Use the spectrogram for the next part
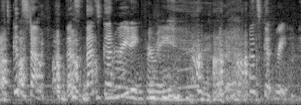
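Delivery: laughing through the words; light laughing while talking. Real, not acted. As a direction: giggle it out, amused at herself. Laughing about loving dark stuff.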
